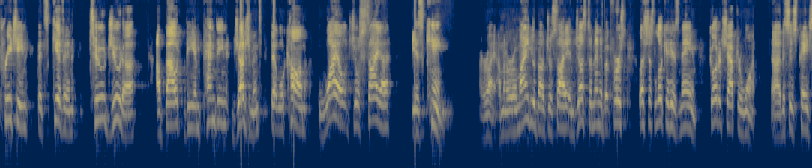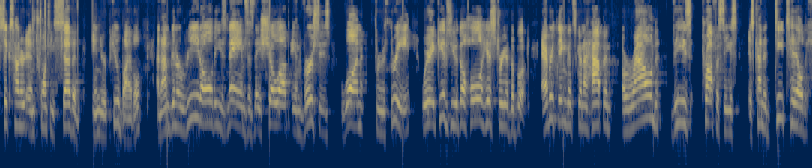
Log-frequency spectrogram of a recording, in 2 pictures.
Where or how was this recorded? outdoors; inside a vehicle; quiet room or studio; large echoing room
large echoing room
